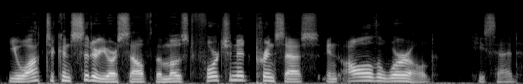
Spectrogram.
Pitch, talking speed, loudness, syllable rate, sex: 145 Hz, 170 wpm, -17 LUFS, 4.7 syllables/s, male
